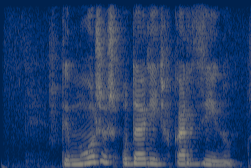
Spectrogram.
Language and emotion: Russian, neutral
